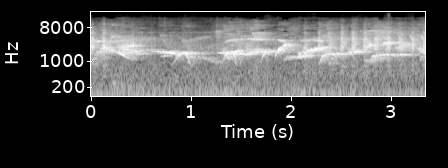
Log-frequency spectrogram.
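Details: Vigorous white-rumped shama song: loud, swooping whistled slurs mixed with squawky, buzzy notes, with a brief dip in volume near the middle.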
